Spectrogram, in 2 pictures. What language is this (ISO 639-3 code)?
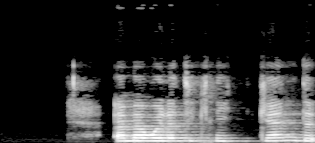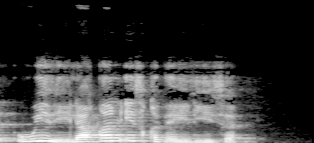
kab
